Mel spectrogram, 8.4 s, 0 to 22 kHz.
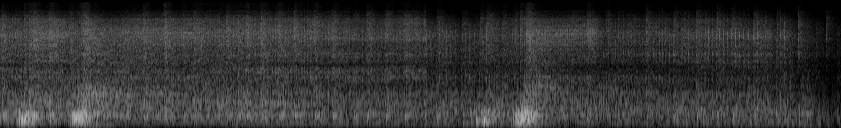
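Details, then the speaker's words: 2001 Yamaha YZ125 two-stroke, not fully warm, air fuel screw about 2 turns out: two sharp blips, then a lumpy, burbling low idle that sags and dies; loads up rich at low RPM and won't hold idle. "this thing loads up. It won't hold an idle and all that stuff."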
